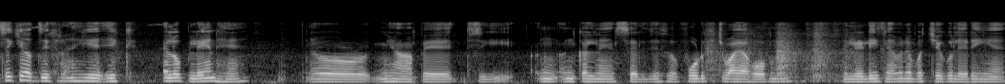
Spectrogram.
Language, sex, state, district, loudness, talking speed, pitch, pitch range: Hindi, male, Uttar Pradesh, Muzaffarnagar, -21 LUFS, 180 wpm, 130 Hz, 125-140 Hz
